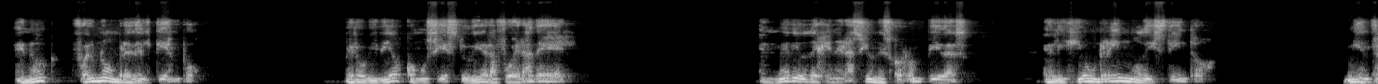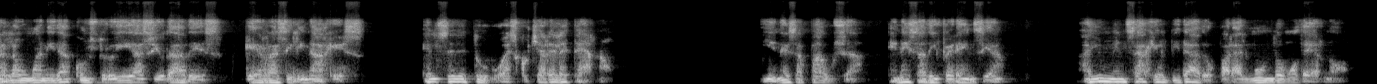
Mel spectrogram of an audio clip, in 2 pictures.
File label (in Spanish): AUDIOLIBRO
